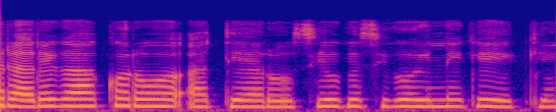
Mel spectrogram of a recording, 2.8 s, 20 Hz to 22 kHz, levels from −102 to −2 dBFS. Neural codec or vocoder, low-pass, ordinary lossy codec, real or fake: codec, 44.1 kHz, 7.8 kbps, Pupu-Codec; 10.8 kHz; none; fake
